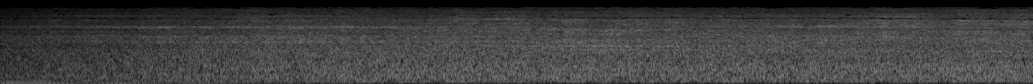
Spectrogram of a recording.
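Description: Yellow Berlin U-Bahn subway trains pass at Park am Gleisdreieck in Berlin, a steady loud roar of wheels on rails with faint rhythmic clatter, no voices.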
